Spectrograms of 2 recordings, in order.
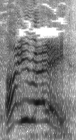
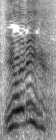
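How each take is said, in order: First: Even higher, louder rally call; all-out hype yell; bigger rally shout. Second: High, loud rally question; rally shout. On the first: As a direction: push it further for the crowd. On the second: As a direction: fire up the crowd. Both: Shown as a demonstration. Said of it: "there needs to be a little bit more".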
